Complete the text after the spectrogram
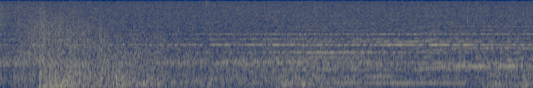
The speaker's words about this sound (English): The winds begin to whistle. The rain begins to pour. The storm around you howls.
